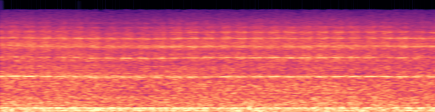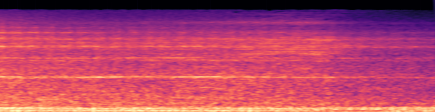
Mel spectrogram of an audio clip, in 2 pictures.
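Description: Steady high whine rides over a droning engine with a soft pulse about three times a second; something abnormal, cause not pinned down.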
